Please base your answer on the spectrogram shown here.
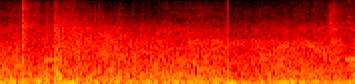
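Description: Friendly artillery rounds land during a military video game battle, making a dense, loud, continuous rumble of blasts with a few sharper cracks standing out, and a voice can be heard under the barrage.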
